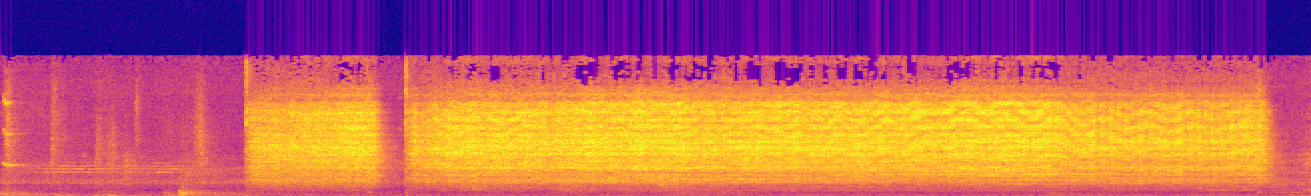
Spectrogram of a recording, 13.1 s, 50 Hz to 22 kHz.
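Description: COLO-800D-06C lab electrostatic powder coating cup gun spraying powder: after some handling knocks, a steady hiss of compressed air and powder starts abruptly about two and a half seconds in, with a brief break near four seconds where the trigger is let go and pulled again.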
